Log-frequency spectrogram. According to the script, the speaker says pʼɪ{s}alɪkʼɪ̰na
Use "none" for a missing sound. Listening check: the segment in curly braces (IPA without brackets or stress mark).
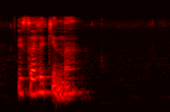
s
